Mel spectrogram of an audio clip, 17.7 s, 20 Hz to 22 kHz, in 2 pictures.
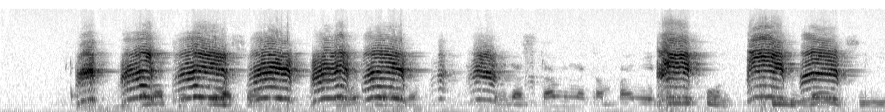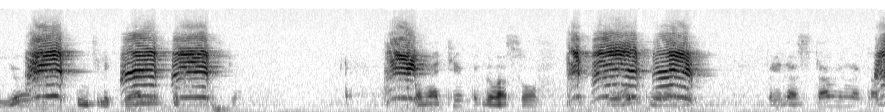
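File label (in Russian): Заяц раненый Lepre Grido, манок; chip mini 29n plurifon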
